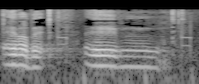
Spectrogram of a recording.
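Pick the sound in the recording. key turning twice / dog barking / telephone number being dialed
telephone number being dialed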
